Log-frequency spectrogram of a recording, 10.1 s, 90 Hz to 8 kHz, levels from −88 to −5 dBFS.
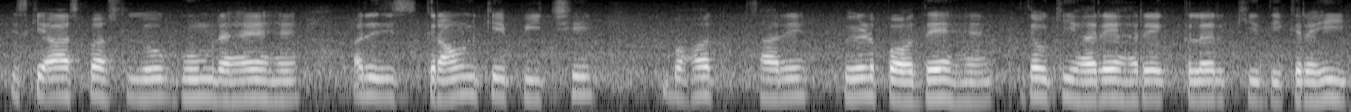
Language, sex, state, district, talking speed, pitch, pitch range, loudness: Hindi, male, Uttar Pradesh, Varanasi, 150 wpm, 170 Hz, 160-175 Hz, -23 LUFS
